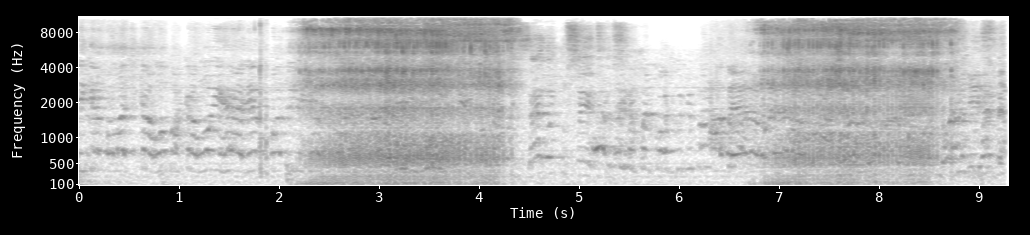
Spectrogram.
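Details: Dad snoring very heavily.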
